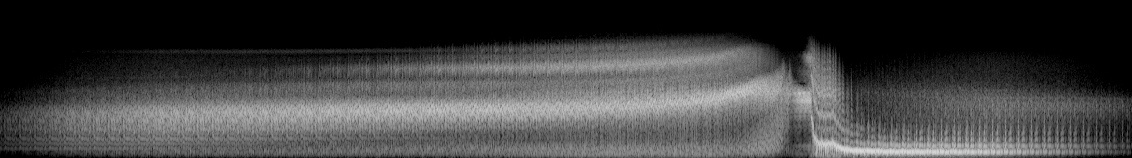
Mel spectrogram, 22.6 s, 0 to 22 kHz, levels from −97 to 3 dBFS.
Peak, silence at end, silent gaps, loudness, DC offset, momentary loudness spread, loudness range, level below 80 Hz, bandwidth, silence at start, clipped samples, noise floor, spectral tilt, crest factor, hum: -8 dBFS; 1.1 s; none; -21 LUFS; under 0.1%; 15 LU; 12 LU; -62 dBFS; 7.4 kHz; 1.35 s; under 0.1%; -64 dBFS; -6 dB/octave; 14 dB; none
